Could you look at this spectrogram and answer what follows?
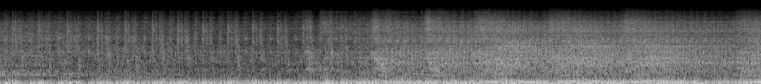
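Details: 1976 Jeep CJ5 304 V8 running on fuel poured into the carburetor bowl after the carburetor showed no fuel delivery: deep, fairly even idle with a steady low rumble and no misses or knocks. Normal idle.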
